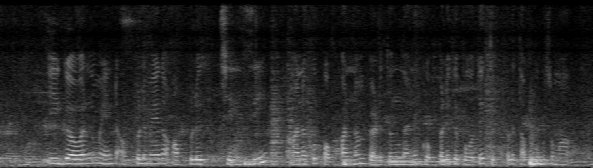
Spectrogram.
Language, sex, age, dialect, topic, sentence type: Telugu, female, 25-30, Utterandhra, banking, statement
